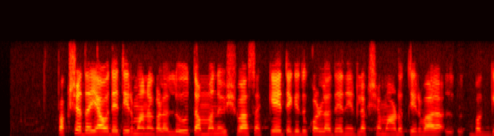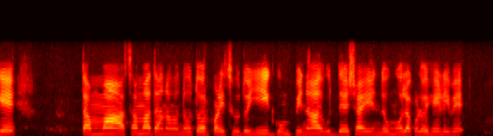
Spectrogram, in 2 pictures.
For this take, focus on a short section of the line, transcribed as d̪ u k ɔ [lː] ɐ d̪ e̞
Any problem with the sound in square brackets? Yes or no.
yes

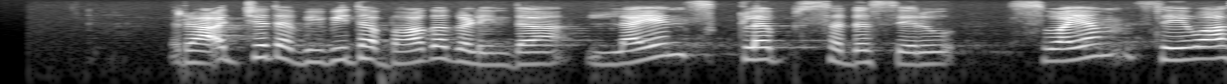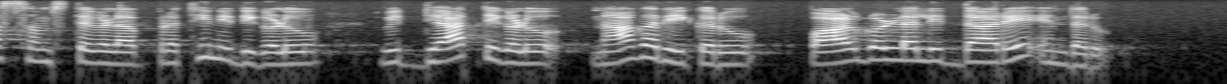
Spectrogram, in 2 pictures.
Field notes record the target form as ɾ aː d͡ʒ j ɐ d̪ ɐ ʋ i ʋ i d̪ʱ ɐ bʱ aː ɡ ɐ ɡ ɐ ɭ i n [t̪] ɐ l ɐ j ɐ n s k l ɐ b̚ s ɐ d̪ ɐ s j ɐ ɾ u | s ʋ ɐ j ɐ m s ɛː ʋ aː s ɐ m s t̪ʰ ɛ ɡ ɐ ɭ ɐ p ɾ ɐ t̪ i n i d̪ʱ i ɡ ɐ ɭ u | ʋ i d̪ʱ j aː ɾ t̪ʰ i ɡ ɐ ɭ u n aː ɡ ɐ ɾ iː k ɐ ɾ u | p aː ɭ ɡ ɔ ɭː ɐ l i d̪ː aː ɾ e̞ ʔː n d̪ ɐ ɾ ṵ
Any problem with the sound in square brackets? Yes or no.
yes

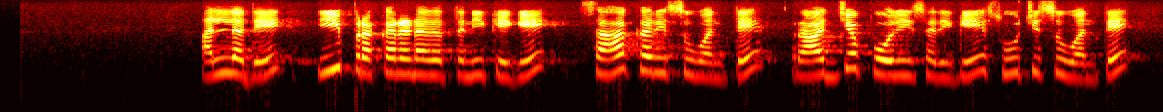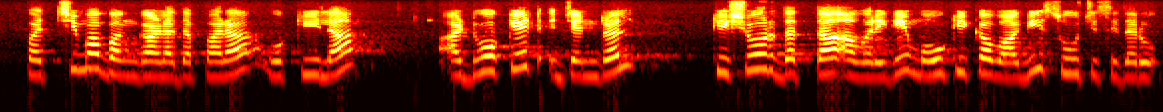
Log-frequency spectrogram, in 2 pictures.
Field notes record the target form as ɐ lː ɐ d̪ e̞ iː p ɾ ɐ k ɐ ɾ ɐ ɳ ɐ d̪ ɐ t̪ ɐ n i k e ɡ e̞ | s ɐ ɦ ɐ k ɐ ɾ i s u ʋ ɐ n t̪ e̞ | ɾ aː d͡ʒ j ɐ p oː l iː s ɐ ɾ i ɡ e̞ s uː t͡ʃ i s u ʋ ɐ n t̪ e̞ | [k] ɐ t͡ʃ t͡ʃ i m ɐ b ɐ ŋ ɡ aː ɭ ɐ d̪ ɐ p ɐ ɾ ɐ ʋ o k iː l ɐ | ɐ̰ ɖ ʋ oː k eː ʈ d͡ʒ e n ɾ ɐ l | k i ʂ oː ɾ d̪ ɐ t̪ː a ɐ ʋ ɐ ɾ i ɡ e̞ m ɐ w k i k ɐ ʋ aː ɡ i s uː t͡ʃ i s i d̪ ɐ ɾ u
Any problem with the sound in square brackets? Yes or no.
yes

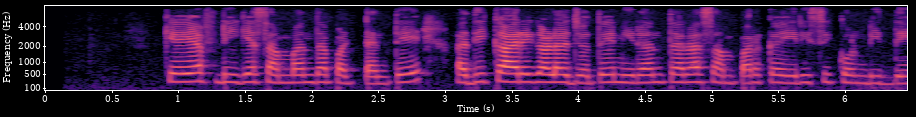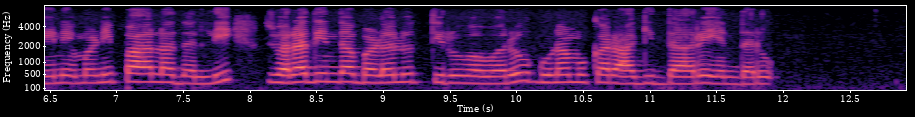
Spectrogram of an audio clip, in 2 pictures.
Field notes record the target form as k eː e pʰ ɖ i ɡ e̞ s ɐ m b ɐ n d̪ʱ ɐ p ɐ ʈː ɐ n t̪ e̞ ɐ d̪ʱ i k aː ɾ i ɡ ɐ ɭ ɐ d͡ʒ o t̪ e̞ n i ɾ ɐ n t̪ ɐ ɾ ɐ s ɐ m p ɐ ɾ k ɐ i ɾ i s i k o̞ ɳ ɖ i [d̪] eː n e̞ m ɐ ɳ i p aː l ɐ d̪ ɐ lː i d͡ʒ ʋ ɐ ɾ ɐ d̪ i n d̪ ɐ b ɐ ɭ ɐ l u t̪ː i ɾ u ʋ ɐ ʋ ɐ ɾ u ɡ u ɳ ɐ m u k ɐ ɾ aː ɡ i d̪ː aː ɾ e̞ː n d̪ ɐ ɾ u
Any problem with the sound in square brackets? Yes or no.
yes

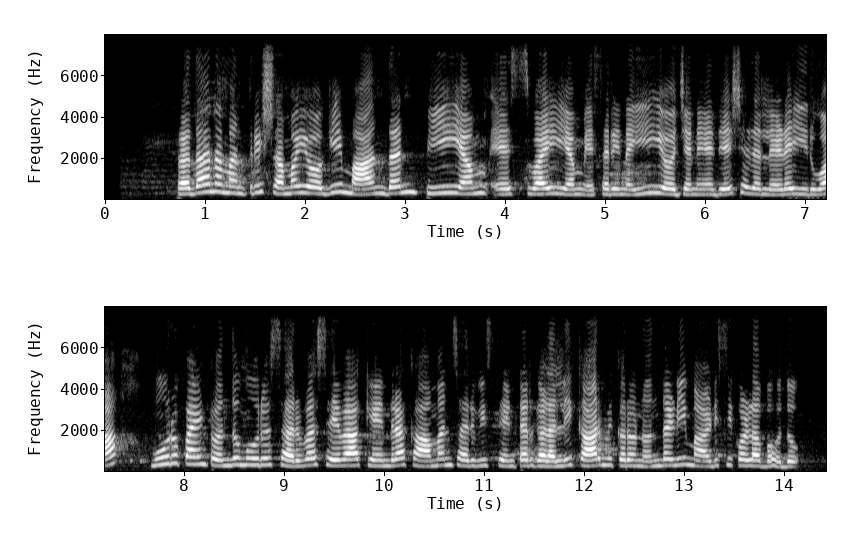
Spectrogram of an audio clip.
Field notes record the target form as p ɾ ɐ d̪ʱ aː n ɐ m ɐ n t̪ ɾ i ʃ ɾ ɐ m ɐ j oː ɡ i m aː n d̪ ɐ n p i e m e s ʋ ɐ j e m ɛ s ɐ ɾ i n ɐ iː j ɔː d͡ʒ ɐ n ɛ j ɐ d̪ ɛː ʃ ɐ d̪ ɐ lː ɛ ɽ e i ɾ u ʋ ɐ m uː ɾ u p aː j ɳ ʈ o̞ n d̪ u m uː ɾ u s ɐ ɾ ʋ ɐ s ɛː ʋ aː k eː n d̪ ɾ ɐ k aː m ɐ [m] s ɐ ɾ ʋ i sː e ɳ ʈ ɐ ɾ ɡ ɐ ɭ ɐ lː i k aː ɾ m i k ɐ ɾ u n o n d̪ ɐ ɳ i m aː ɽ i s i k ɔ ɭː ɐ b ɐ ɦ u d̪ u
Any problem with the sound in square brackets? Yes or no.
yes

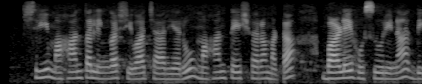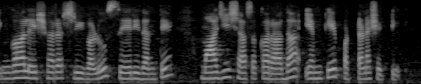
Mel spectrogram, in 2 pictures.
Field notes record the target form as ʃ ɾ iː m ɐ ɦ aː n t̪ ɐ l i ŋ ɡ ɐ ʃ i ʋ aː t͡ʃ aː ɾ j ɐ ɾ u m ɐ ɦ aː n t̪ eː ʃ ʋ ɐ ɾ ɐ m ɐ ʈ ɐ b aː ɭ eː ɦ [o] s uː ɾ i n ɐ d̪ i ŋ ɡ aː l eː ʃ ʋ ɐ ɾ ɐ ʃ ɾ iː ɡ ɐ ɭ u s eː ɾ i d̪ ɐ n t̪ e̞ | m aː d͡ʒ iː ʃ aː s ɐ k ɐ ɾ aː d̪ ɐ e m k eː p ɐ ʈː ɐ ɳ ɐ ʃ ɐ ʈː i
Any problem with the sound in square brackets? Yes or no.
no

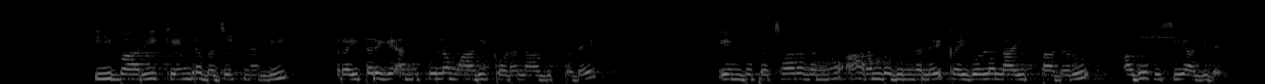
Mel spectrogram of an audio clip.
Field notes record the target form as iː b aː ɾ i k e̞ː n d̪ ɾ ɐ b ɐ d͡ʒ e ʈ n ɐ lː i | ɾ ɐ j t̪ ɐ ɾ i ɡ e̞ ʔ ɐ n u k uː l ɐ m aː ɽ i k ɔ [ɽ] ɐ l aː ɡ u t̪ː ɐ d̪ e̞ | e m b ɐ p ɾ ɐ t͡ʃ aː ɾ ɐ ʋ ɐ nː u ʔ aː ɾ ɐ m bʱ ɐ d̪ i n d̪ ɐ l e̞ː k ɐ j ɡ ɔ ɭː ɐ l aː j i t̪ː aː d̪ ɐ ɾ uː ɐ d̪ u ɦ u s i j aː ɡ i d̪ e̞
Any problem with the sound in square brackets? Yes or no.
no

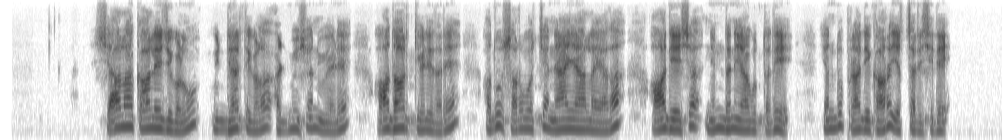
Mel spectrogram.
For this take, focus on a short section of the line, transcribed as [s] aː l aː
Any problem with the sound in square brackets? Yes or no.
yes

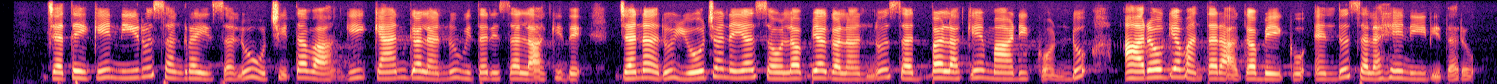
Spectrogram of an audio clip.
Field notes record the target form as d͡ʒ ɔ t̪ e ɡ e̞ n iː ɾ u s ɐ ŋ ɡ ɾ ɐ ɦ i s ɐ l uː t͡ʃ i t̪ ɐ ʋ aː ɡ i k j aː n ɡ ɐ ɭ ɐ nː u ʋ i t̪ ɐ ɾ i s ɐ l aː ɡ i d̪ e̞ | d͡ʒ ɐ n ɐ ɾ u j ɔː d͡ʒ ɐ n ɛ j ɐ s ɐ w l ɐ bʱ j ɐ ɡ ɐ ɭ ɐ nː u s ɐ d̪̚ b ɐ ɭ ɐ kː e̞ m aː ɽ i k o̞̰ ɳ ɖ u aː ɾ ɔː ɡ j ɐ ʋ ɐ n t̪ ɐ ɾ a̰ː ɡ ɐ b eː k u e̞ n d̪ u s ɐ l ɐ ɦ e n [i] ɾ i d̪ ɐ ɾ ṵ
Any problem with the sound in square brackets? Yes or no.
yes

